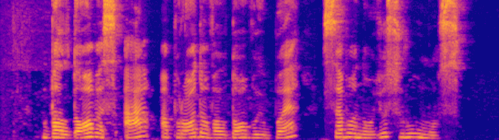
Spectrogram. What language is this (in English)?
Lithuanian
